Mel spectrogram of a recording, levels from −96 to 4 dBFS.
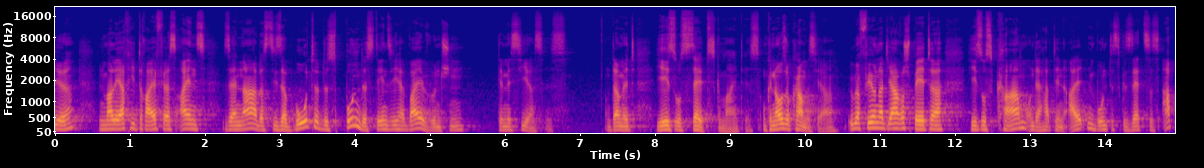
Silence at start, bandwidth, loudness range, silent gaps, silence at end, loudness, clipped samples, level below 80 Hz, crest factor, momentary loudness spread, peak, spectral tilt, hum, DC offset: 0 s; 19 kHz; 7 LU; none; 0 s; -28 LUFS; under 0.1%; -62 dBFS; 20 dB; 16 LU; -8 dBFS; -6.5 dB/octave; none; under 0.1%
